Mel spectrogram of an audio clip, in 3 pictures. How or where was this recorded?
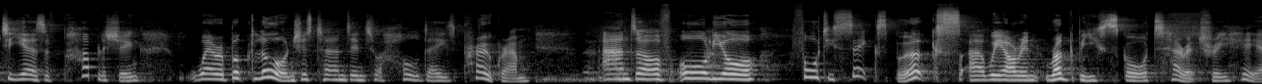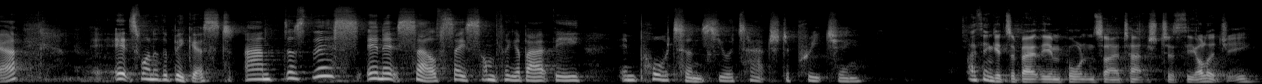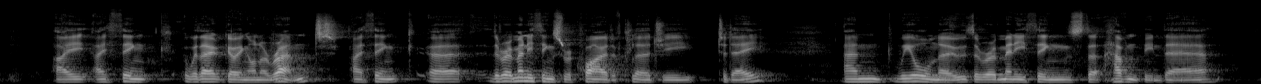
busy venue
